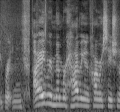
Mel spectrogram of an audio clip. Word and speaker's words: Britain: I had somebody say that I was saying Britain. Like, I'm supposed to pronounce the T in it. You know, that's how you guys do it over there. Yeah, Americans are a bit lazy. We just say Britain.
